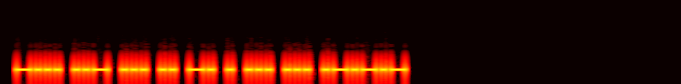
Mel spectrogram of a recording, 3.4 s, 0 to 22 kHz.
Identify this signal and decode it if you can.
Morse code, heard as a keyed tone, about 50 wpm, 700 Hz. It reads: BUSINESS.
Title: Sentences from Top 1400 Words 50wpm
